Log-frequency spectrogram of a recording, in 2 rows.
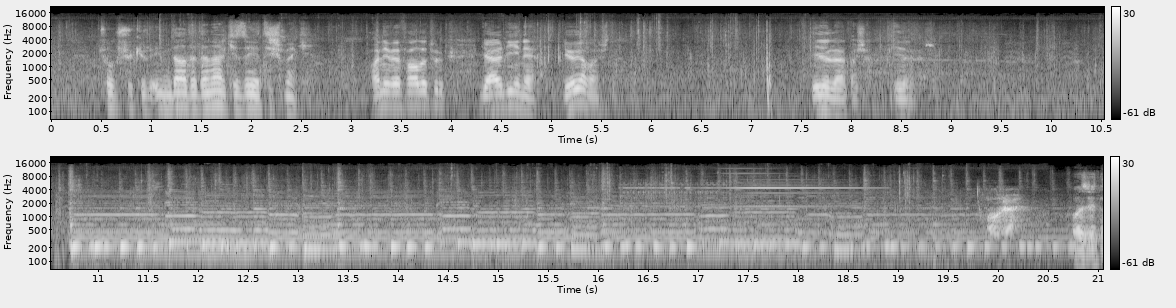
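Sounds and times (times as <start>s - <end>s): background score music: 10.7s - 21.0s.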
